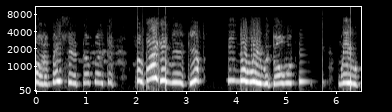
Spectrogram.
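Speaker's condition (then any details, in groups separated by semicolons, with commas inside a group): Cerebral palsy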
